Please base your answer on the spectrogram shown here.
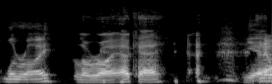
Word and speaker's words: Leroy: We got Leroy, Leroy, which we pronounce Leroy.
